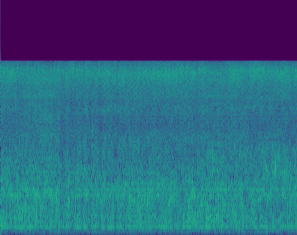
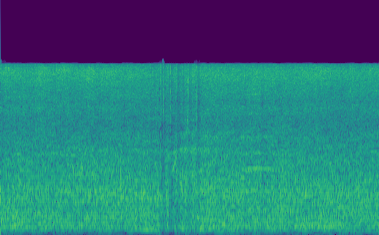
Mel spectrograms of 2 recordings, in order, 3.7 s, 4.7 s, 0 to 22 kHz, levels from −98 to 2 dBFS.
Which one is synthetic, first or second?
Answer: first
